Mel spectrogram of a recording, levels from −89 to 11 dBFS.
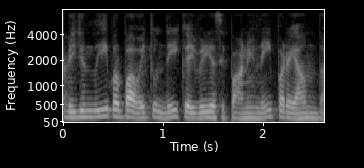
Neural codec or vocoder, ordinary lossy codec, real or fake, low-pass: codec, 16 kHz, 1 kbps, X-Codec, HuBERT features, trained on LibriSpeech; none; fake; 7.2 kHz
